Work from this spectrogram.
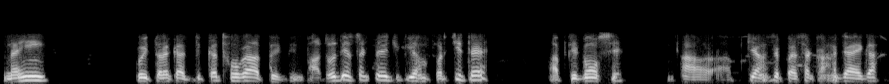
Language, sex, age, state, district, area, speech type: Hindi, male, 45-60, Bihar, Muzaffarpur, rural, conversation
